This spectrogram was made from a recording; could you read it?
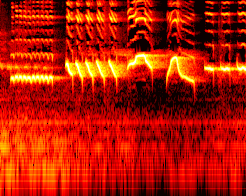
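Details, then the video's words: Masked laughingthrush singing on a lure recording to encourage other birds: a fast trilled whistle, a series of five downslurred whistles, bold arching notes, and a closing wavering whistle, all loud and clear. "Pancingan Poksay Hongkong"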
